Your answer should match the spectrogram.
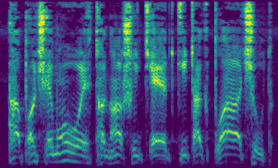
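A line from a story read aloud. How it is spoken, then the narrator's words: Father firefly, menacing question. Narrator (Russian): голос папы-светлячка грозно спрашивает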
